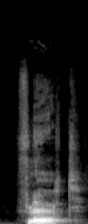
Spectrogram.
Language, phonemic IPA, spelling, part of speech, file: Dutch, /flʏːrt/, flirt, noun / verb, Nl-flirt.ogg
- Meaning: inflection of flirten: 1. first/second/third-person singular present indicative 2. imperative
